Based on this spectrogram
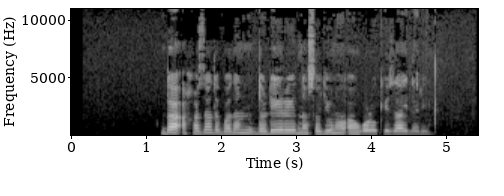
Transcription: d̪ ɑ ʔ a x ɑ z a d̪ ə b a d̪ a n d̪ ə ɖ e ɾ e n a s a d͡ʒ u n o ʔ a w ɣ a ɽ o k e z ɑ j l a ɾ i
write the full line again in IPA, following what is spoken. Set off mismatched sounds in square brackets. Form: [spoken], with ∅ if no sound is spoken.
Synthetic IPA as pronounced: d̪ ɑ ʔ a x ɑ z a d̪ ə b a d̪ a n d̪ ə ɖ e ɾ e n a s a d͡ʒ u n o ʔ a w ɣ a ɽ o k e z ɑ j l a ɾ i

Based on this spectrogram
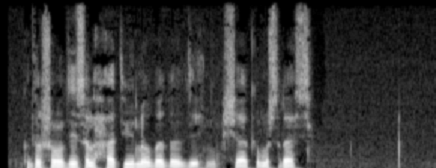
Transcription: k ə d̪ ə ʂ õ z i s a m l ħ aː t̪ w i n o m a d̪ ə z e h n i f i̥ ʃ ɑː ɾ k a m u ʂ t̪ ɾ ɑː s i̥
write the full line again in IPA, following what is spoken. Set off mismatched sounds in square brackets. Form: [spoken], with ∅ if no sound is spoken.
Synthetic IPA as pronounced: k ə d̪ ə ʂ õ z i s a [∅] l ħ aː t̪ w i n o [b] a d̪ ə z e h n i f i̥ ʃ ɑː ɾ k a m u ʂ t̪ ɾ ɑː s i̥

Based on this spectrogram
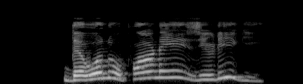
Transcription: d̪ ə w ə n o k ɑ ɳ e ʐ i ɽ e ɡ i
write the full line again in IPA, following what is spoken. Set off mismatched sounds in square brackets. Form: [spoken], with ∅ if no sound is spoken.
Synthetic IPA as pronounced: d̪ ə w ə n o [p] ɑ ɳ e [z] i ɽ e ɡ i

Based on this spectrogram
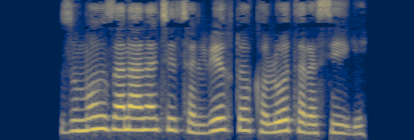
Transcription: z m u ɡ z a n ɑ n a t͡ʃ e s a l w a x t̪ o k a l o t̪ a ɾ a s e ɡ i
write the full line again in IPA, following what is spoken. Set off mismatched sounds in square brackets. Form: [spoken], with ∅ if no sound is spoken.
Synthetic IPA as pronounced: z m u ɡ z a n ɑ n a t͡ʃ e [t͡s] a l w [e] x t̪ o k a l o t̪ a ɾ a s e ɡ i

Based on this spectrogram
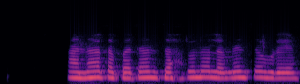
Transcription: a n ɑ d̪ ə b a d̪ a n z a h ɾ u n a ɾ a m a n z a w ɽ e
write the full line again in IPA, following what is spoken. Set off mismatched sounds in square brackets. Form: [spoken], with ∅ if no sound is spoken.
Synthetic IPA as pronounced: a n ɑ d̪ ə b a d̪ a n z a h ɾ u n a [l] a m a n z a w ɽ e

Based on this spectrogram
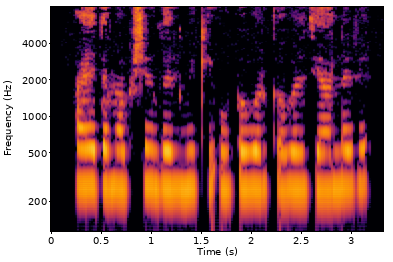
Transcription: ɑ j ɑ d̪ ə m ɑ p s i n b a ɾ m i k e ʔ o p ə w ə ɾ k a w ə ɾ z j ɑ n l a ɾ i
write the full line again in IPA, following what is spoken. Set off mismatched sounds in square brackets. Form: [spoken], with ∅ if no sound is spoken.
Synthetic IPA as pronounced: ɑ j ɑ d̪ ə m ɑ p [ʃ] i n [ɡ] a ɾ m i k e ʔ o [b] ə w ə ɾ k a w ə [l] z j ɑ n l a ɾ i

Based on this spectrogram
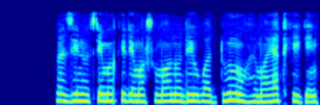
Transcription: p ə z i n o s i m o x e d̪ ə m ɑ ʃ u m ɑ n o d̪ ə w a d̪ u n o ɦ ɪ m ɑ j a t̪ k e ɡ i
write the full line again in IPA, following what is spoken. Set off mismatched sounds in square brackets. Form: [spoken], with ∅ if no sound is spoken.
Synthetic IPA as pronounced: p ə z i n o s i m o [k] e d̪ ə m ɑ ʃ u m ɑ n o d̪ ə w a d̪ u n o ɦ ɪ m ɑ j a t̪ k e ɡ i

